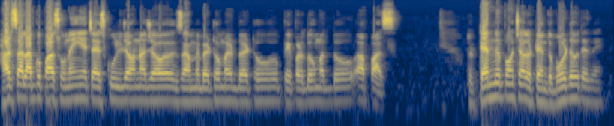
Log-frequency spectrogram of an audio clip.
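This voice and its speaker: A man in his thirties from Delhi, a podcast guest telling his life story in a candid, animated way and acting out remembered dialogue. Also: medium pitch, normal speed, smooth. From Delhi, India. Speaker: podcast guest, martial arts practitioner.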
